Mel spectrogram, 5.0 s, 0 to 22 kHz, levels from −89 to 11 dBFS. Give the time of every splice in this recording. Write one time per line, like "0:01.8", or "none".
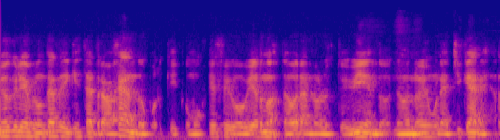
none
